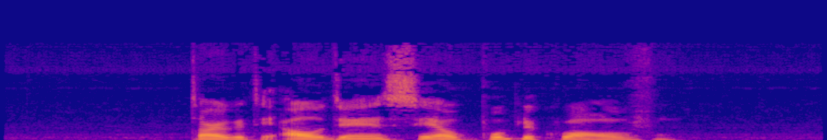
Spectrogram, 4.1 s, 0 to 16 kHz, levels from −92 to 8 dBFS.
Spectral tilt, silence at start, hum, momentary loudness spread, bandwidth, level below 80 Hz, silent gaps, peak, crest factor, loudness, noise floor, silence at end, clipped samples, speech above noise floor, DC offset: -5.5 dB/octave; 0.95 s; none; 5 LU; 11.5 kHz; -64 dBFS; none; -6 dBFS; 20 dB; -24 LUFS; -64 dBFS; 0.8 s; under 0.1%; 41 dB; under 0.1%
